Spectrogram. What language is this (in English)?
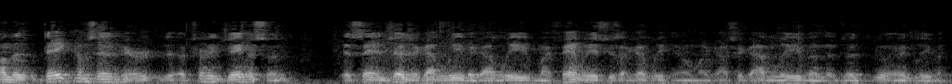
English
